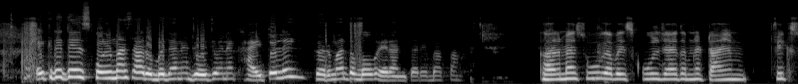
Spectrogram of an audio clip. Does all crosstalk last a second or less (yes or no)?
yes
